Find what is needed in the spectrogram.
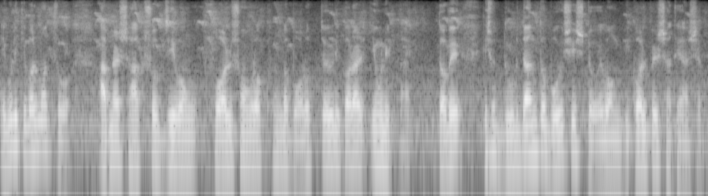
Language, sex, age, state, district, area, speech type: Bengali, male, 18-30, West Bengal, Howrah, urban, spontaneous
